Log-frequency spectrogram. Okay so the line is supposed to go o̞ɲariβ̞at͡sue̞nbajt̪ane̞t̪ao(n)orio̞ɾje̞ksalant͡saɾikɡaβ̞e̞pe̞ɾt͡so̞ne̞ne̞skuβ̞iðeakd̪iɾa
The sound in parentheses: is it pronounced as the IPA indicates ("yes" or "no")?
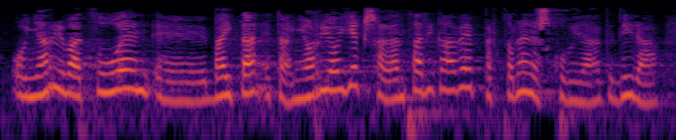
no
